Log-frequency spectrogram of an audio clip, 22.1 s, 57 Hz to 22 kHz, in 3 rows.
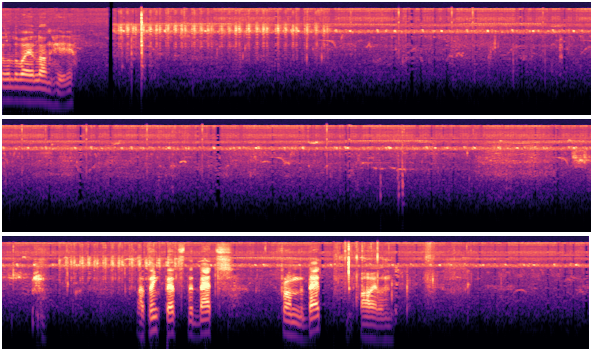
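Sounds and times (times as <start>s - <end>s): high-pitched insect chorus: 0.0s - 22.0s.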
